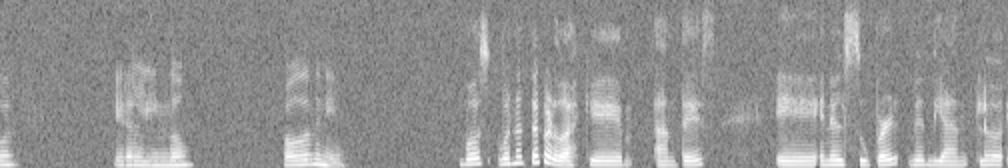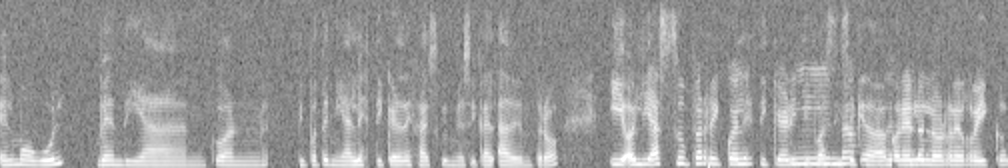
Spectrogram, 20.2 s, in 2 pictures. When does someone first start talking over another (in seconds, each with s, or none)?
18.0 s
